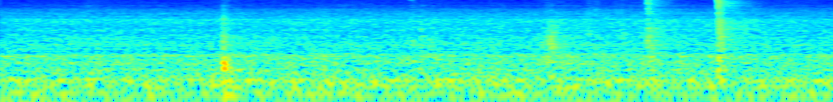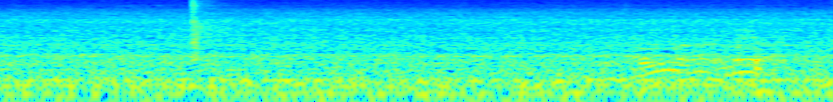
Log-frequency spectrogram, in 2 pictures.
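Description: Steady background noise of a shop with a low hum, broken by a few light, sharp clicks as a plastic handheld shower head is handled. A voice begins near the end.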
